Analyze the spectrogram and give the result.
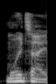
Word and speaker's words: Muay Thai: And yet now, eh, let me say if I pronounce this correctly, Muay Thai. – Muay Thai, yes.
